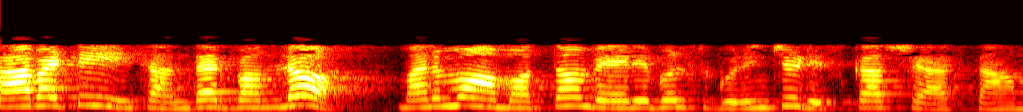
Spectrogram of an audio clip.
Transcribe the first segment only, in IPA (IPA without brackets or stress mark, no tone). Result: k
